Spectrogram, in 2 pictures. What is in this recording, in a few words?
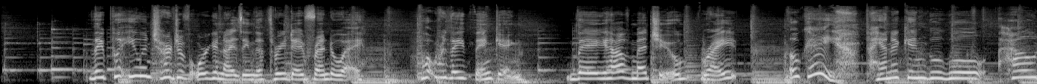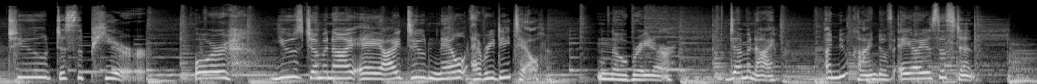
Commercial voiceover relatable real conversational; Google Gemini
